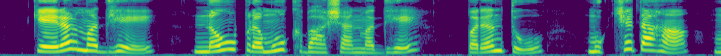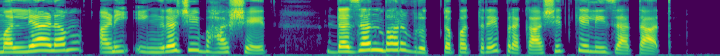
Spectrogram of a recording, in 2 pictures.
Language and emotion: Marathi, neutral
